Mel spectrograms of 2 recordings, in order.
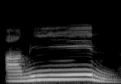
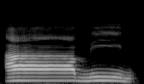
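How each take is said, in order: First: Both vowels are said short. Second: Both vowels are drawn out long. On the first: The speaker calls it wrong. "Jangan amin" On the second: The speaker calls it right. "A-nya panjang, min-nya panjang"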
